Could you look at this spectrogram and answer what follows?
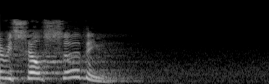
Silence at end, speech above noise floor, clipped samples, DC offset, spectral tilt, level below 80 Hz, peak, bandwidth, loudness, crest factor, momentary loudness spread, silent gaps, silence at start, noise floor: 1.4 s; 33 dB; under 0.1%; under 0.1%; -4 dB/octave; -60 dBFS; -4 dBFS; 8.8 kHz; -22 LUFS; 20 dB; 18 LU; none; 0 s; -55 dBFS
